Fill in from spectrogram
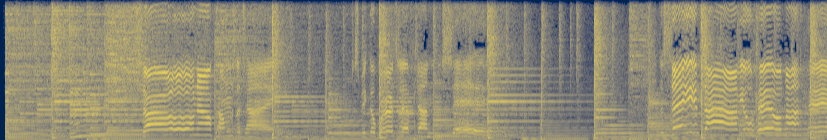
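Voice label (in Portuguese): ANIV CUNHADA male, telemensagem; cunhada cunhado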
